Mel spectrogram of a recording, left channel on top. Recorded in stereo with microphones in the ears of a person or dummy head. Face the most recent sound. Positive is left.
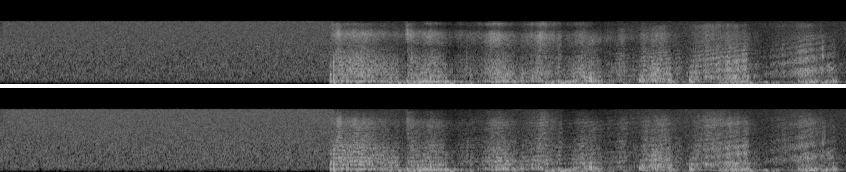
turn(degrees=30)  # may be behind; listen again after turning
